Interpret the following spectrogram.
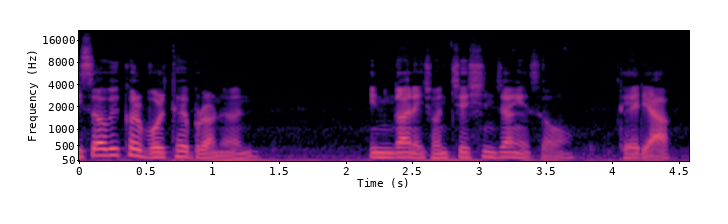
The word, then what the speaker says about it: vertebra: 목척추뼈라고도 하고 cervical vertebrae로 이렇게 쓸 수 있습니다. vertebra의 발음은 이름절에 강세를 주는 것이 보통이고요. 형용사인 vertebral일 때는 이음절에 강세를 줘도 된다고 사전에 나와 있습니다.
